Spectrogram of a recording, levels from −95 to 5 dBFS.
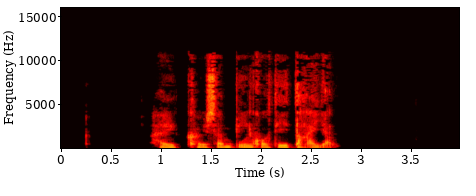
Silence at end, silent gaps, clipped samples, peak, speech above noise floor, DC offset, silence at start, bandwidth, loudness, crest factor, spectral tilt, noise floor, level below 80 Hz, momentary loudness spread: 1.25 s; 1.21-1.26 s; under 0.1%; -16 dBFS; over 55 dB; under 0.1%; 0.9 s; 11.5 kHz; -35 LUFS; 22 dB; -4 dB/octave; under -90 dBFS; -60 dBFS; 9 LU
